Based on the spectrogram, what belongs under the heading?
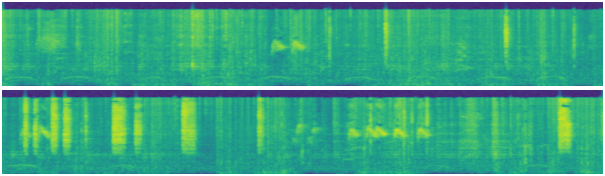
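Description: A bird cooing low and evenly, about three coos every two seconds, with a few short high chirps from caged songbirds. In the second half come sharp rattles of a wire cage and wing flutter as a bird is caught by hand inside the cage.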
